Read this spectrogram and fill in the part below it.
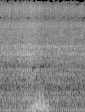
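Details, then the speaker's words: Toyota Alphard after replacing a worn balancer shaft: smooth steady idle in R, heard from the side, with no knock or rattle; before the fix, a harsh abnormal noise appeared as soon as R was selected. "ini udah posisi R guys nggak ada bunyinya ya Coba kita dengar di samping Oke sip bunyinya udah hilang ya guys"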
